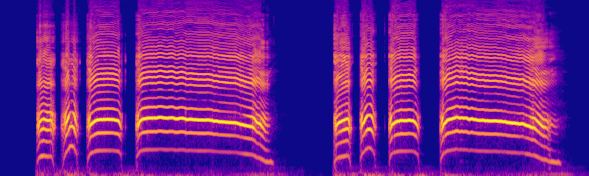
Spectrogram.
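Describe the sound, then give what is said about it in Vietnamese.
A rooster at a house crows loudly twice, each call made of three short clipped notes followed by a long, drawn-out, high-pitched note that drops off at the end, with a brief silence between the crows. “Lừa hỏi: "Nè, anh gà trống, anh làm gì mà gáy to quá vậy?”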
